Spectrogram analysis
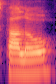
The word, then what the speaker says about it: Fallot: Um Fallot. I I think the name is French, so technically should be pronouncing as Fallot, but I don't know. I think either way is fine.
